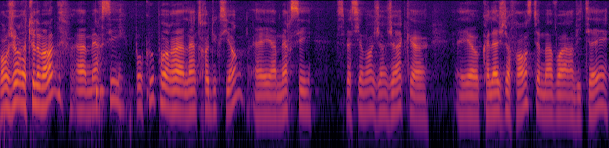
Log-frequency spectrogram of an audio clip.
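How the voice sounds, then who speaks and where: The speaker talks at a fairly slow pace with an English accent. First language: English (speaking French). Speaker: invited professor, evolutionary biologist. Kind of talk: lecture. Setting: lecture hall with audience. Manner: halting, searching for words.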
